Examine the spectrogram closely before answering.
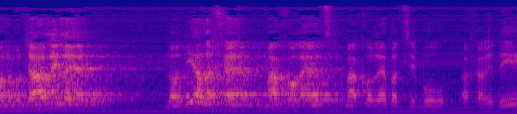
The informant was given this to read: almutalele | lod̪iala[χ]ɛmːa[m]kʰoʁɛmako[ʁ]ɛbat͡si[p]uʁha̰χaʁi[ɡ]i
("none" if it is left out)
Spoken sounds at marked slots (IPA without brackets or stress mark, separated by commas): χ, none, ʁ, b, d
